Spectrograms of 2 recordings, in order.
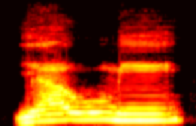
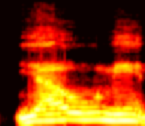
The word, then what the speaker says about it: يَوْمِ: Maka cara bacanya adalah yaumi yaumi dan huruf mim.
